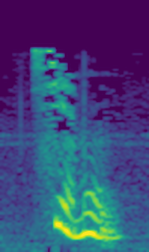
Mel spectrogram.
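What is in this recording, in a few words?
"羡慕", Mandarin Chinese; chinese flashcards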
